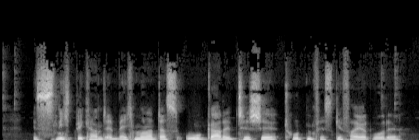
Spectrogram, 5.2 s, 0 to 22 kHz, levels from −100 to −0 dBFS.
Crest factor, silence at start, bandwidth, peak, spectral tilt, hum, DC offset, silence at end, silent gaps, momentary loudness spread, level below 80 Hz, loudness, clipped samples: 16 dB; 0.4 s; 14 kHz; -4 dBFS; -4.5 dB/octave; none; under 0.1%; 0.25 s; none; 8 LU; -56 dBFS; -20 LUFS; under 0.1%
